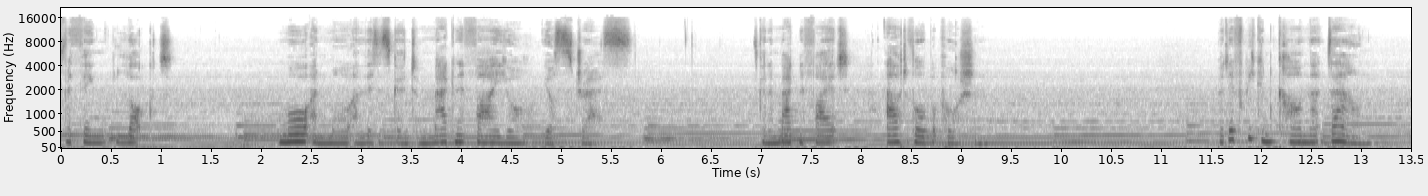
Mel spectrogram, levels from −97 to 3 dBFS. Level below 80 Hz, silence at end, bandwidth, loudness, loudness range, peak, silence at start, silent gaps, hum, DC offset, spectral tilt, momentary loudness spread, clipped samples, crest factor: -64 dBFS; 0 s; 16.5 kHz; -40 LUFS; 6 LU; -22 dBFS; 0 s; none; none; under 0.1%; -4.5 dB/octave; 14 LU; under 0.1%; 18 dB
